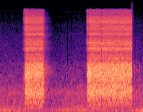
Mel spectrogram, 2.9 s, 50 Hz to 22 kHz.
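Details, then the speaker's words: 1981 Yamaha XJ750 Seca carburetor being cleaned. Two sharp puffs of air, each with a thin steady whistle, show air now passes through the stubborn, previously blocked passage in the third bowl; a little airflow is all that's needed. "if i can get it to whistle can we hear it that means there's just a little bit of airflow through there which is all we need"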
